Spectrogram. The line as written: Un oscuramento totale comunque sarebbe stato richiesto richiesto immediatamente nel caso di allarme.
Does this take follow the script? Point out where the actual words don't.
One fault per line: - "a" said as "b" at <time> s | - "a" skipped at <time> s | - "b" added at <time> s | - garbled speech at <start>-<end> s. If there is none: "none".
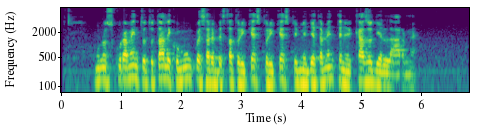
none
